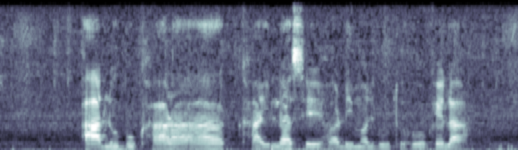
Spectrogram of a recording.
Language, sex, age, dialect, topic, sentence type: Bhojpuri, male, 18-24, Northern, agriculture, statement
